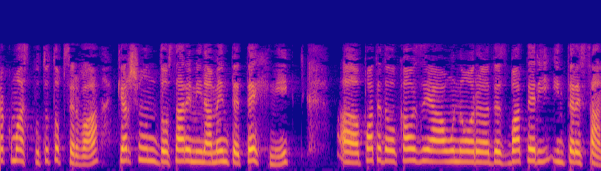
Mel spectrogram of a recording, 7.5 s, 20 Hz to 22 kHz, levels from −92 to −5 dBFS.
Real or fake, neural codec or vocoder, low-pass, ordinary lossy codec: real; none; none; none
